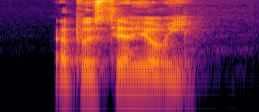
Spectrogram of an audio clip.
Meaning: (adjective) a posteriori
- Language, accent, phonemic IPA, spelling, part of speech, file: French, France, /a pɔs.te.ʁjɔ.ʁi/, a posteriori, adjective / adverb, LL-Q150 (fra)-a posteriori.wav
